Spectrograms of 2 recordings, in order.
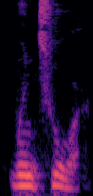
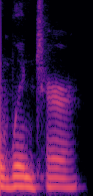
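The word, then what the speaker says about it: Wintour: magazine, her name is Anna Winur, Anna Winter, depending how you want to pronounce it.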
